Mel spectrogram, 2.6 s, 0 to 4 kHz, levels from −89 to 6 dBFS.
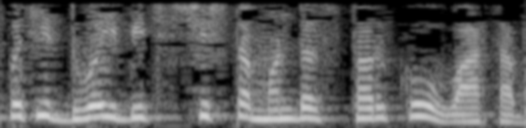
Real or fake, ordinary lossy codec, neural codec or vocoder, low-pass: real; none; none; 3.6 kHz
